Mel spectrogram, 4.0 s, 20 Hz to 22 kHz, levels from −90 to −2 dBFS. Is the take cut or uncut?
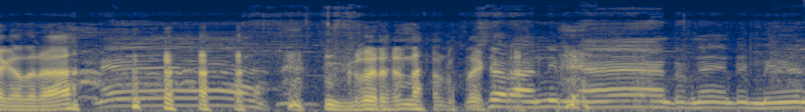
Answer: uncut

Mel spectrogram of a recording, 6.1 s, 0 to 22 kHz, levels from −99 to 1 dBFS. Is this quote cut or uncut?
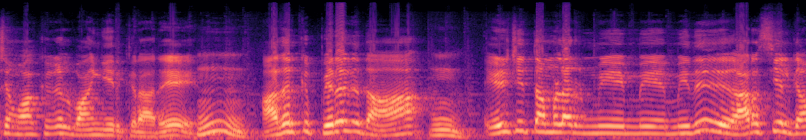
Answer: uncut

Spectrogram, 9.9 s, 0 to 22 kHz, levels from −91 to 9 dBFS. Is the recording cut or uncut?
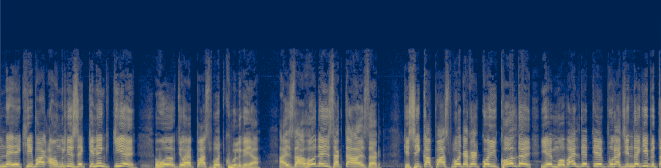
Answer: uncut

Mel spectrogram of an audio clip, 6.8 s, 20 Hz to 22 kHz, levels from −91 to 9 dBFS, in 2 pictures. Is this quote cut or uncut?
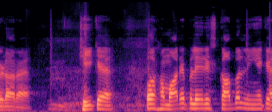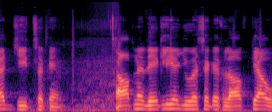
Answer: uncut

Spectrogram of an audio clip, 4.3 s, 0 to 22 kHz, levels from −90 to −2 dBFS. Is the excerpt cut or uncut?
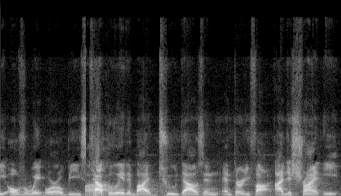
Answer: cut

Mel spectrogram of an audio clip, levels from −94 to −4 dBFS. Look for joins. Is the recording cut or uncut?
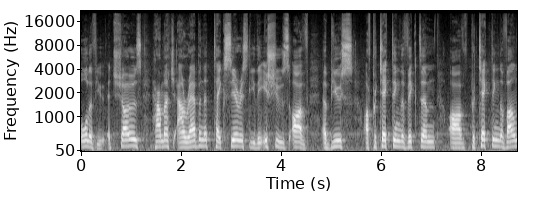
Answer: uncut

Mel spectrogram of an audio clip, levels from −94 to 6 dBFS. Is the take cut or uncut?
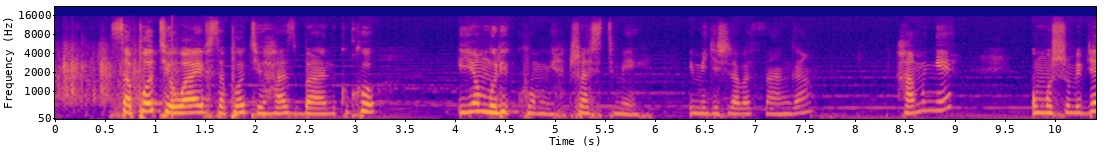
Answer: uncut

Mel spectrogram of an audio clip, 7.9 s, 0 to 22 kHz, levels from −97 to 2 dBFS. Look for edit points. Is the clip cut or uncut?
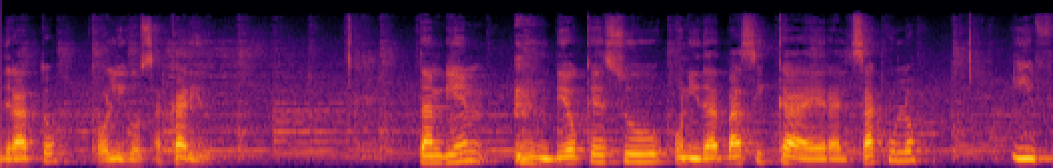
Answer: cut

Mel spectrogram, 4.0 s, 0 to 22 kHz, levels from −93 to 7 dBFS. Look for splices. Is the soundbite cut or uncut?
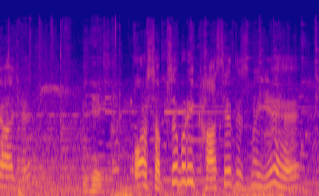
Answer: cut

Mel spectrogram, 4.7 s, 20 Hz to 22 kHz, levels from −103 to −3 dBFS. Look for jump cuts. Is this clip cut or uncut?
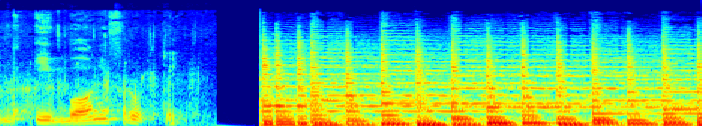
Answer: uncut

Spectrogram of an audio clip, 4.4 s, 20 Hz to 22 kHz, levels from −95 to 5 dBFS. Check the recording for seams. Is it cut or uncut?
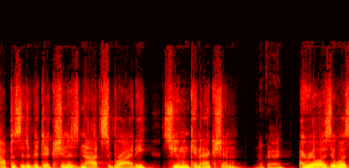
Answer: uncut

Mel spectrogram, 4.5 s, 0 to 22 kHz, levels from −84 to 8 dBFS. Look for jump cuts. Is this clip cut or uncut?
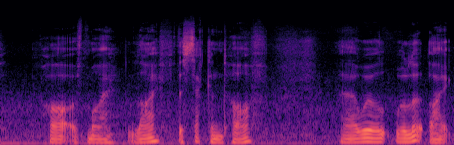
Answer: uncut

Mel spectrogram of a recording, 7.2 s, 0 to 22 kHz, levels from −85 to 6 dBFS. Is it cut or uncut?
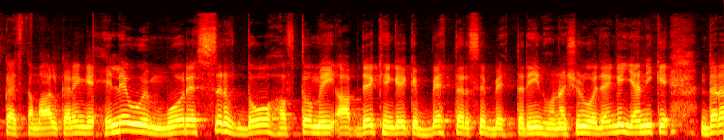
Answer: cut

